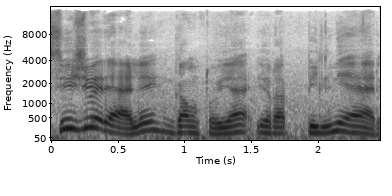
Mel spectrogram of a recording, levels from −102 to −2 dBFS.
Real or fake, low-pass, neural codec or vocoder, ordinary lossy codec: real; 14.4 kHz; none; MP3, 96 kbps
